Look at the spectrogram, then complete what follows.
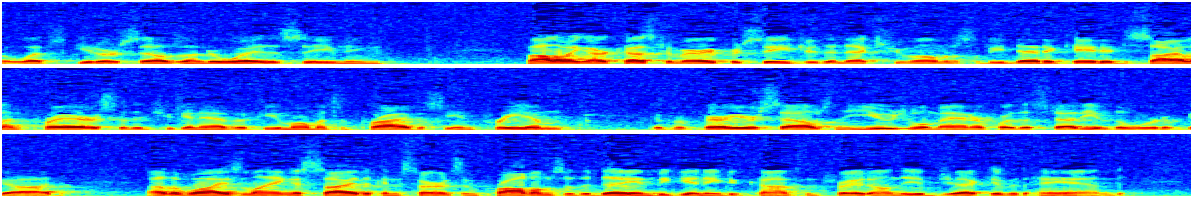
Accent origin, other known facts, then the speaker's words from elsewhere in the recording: Indiana, United States; I'm from Indiana, and I've yet to see really bad weather down here.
